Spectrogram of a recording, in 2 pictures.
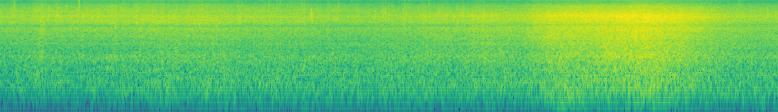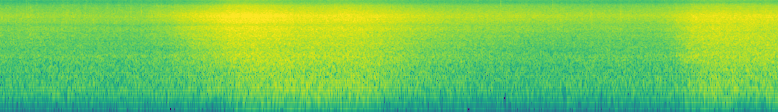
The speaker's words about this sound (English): For that one, and let's just play some ocean music. Hey Siri, play the album ….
